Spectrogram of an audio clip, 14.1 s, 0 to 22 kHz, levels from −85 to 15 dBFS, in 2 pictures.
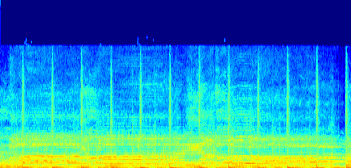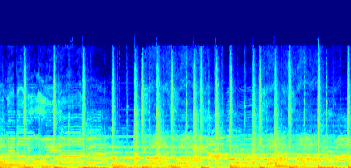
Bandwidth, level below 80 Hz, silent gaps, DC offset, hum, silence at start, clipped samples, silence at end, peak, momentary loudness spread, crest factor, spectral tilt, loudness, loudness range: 16 kHz; -16 dBFS; none; under 0.1%; none; 0 s; under 0.1%; 0 s; 0 dBFS; 2 LU; 10 dB; -5.5 dB/octave; -12 LUFS; 1 LU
